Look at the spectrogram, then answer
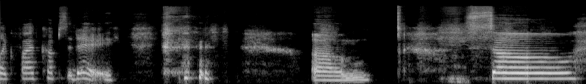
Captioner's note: laughs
